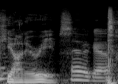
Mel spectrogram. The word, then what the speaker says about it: Keanu Reeves: Keanu Reeves. There we go. I always say Canara. There's not even an R in there.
